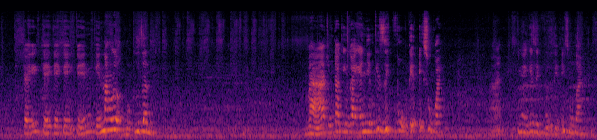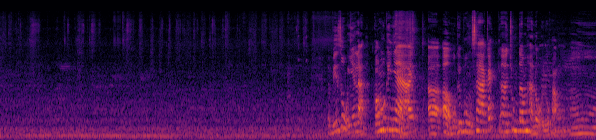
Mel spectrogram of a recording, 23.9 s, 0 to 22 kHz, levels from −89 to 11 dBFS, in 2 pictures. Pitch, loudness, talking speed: 185 Hz, -30 LUFS, 145 wpm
